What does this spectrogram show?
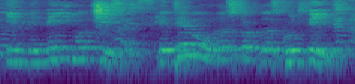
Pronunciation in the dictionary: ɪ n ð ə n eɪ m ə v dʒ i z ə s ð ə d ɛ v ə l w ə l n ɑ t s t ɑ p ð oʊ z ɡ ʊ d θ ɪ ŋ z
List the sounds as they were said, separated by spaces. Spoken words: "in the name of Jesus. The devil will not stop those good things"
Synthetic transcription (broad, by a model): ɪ n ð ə n eɪ m ə v dʒ i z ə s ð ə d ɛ b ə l w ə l n ɑ t s t ɑ p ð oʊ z ɡ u d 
